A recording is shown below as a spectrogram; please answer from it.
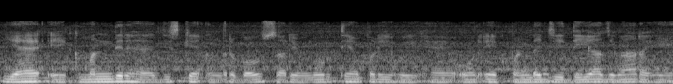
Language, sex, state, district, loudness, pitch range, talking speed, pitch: Hindi, male, Rajasthan, Bikaner, -18 LUFS, 110-120 Hz, 180 wpm, 115 Hz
